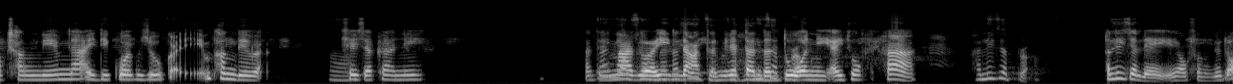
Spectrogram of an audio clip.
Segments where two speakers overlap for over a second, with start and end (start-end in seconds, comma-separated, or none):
6.0-8.0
